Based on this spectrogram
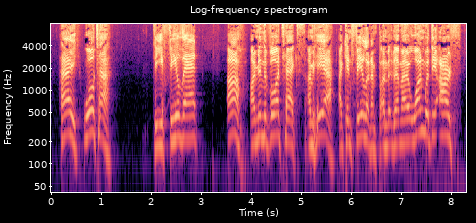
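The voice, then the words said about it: Exaggerated loud East Coast accent. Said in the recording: “usually with an accent ... your accent makes it so nobody can be at one with the earth ... Boston, New Yorkers, Philadelphians, they're screaming it”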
